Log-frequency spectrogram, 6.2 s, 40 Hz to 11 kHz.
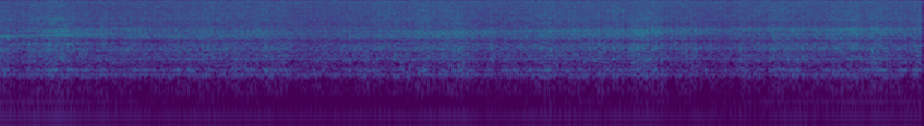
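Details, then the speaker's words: Milling machine with a 3/8 cutter at about 1750 rpm, part locked down, plenty of cutting fluid, removing a lot of material: even, steady cutting hiss with constant tone and no chatter or squeal; normal milling cut. "make sure and have everything locked down nice smooth uniform cut make sure you apply plenty of fluid to it we're removing a lot of material"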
